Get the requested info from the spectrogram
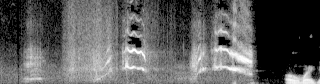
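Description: Hamadryas baboons screaming while fighting over food: several shrill, wavering screams that fall in pitch, the loudest two in the second half. They cut off abruptly near the end.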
